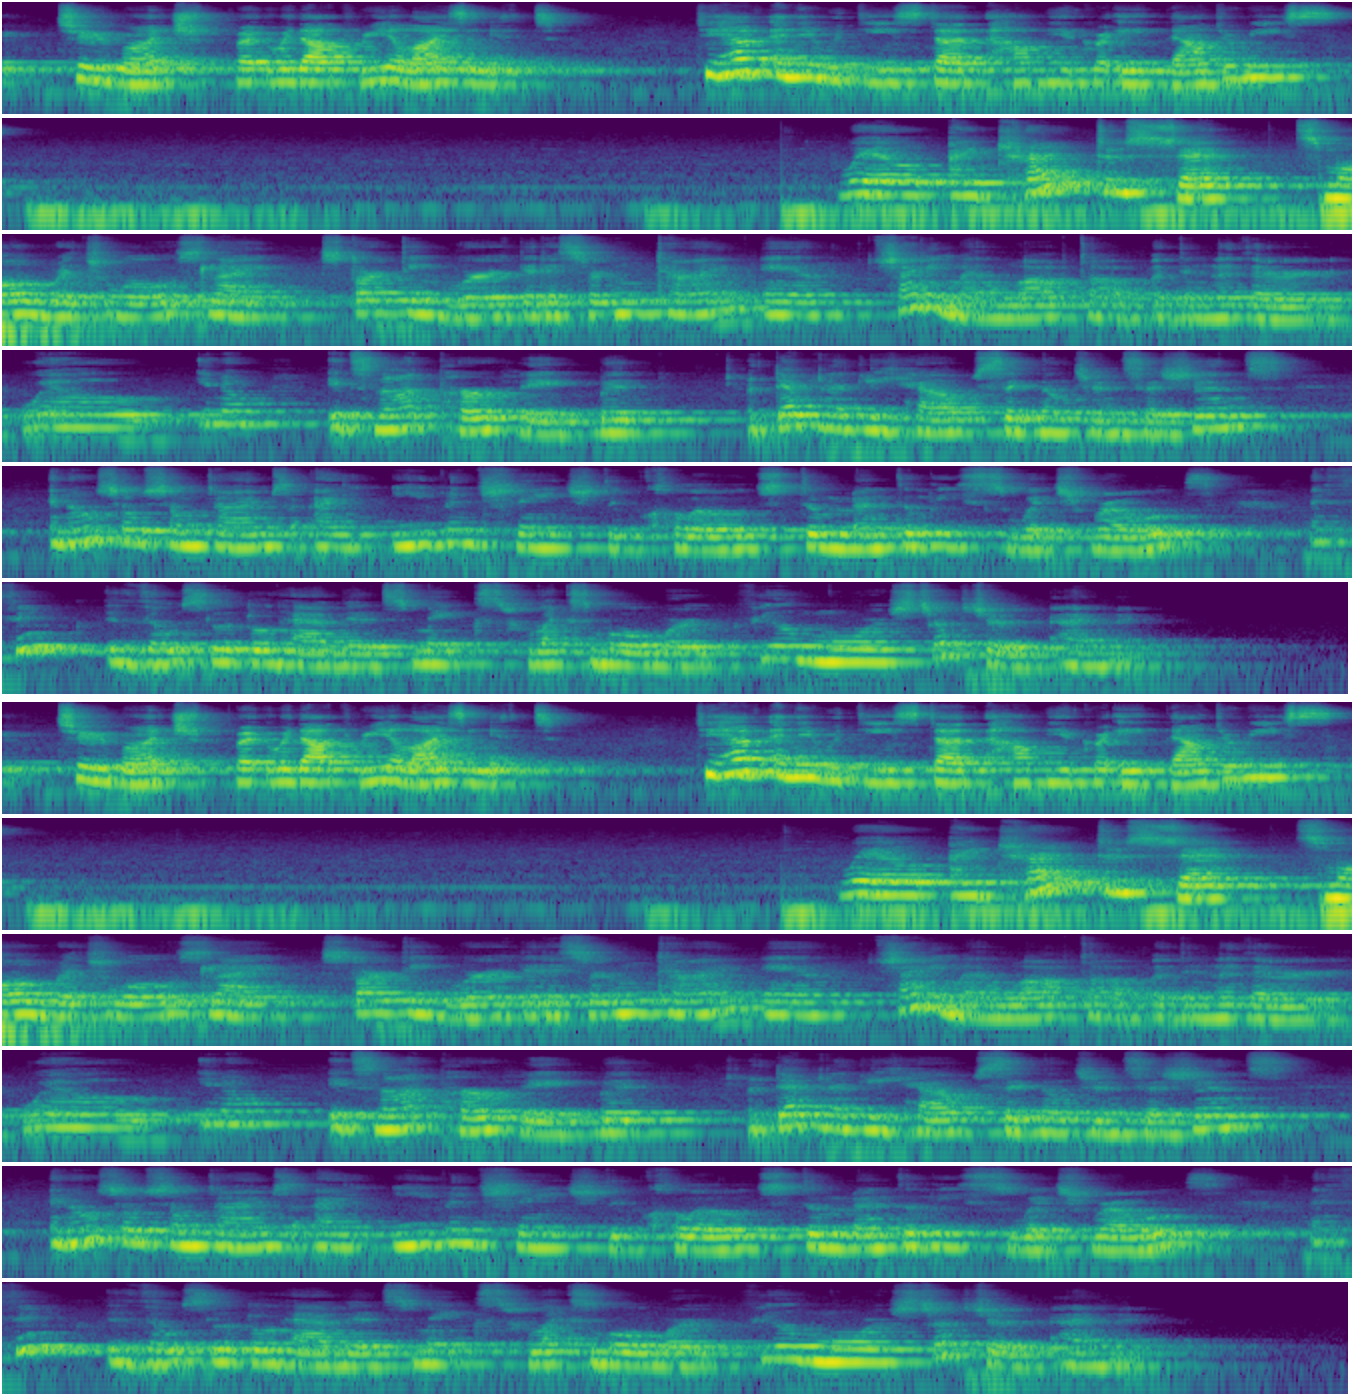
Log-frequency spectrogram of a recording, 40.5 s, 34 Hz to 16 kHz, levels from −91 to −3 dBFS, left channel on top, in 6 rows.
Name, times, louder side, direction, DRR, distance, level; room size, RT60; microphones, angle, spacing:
voice 1, 0.3-2.8 3.5-6.5, equal, 15° right, 3 dB, 0.7 m, -20 dB
voice 2, 10.9-13.0 13.2-21.0 21.2-21.5 21.9-23.4 24.0-26.6 27.2-33.0 33.5-37.3 37.5-39.4, equal, 45° left, -2 dB, 1.6 m, -23 dB
8.3 x 3.9 x 4.4 m, 1.2 s
head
